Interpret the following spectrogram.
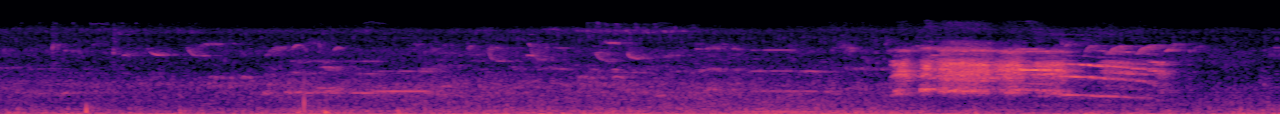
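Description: A rooster crowing once, about nine seconds in, a single call lasting about two and a half seconds that falls in pitch at the end, over faint, repeated chirping of small birds.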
